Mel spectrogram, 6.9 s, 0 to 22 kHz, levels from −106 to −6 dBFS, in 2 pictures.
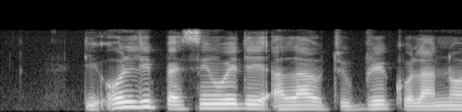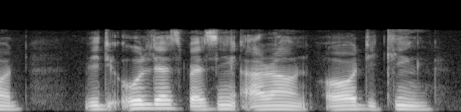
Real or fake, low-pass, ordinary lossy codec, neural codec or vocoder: real; 7.2 kHz; none; none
